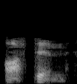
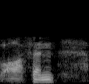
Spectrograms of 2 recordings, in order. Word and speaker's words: often: With the T in the middle, people are saying often rather than the proper pronunciation of often, like the words soften or listen or hasten. The T, the medial T, is silent.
